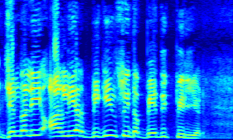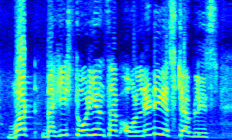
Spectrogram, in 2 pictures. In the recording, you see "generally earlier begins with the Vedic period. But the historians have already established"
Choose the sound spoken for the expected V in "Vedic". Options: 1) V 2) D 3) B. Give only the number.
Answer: 3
